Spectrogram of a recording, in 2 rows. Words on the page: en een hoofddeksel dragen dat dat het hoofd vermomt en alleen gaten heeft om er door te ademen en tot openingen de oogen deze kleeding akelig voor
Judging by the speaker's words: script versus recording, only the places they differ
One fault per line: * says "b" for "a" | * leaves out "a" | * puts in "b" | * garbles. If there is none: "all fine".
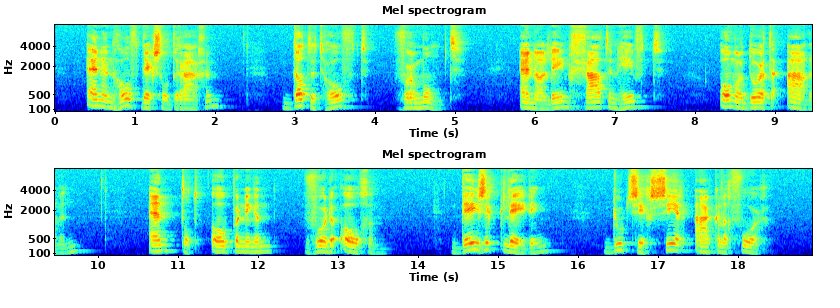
* leaves out "dat"
* puts in "voor"
* puts in "doet zich zeer"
